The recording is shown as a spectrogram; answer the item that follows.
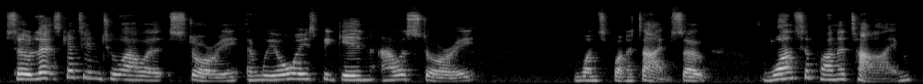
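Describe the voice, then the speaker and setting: A woman hosting a casual spiritual talk, speaking deliberately and repeating phrases for emphasis. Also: medium pitch, lively intonation. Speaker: host and spiritual teacher.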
